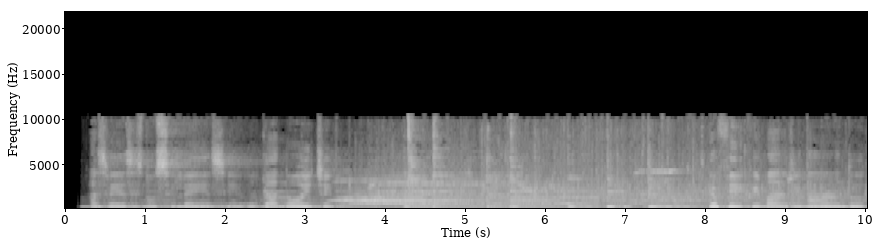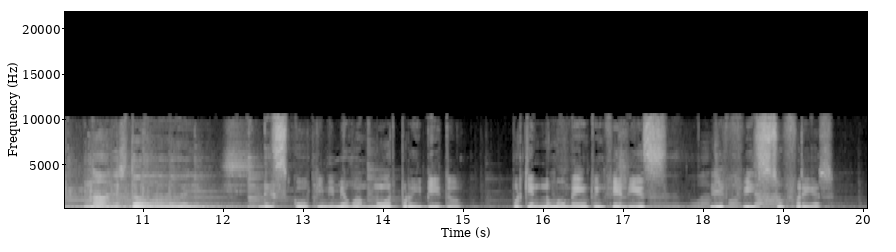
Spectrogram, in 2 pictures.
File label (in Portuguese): ROM DESCULPA PARA AMANTE MASC, Telemensagens; Desculpas; Telemensagens 2017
